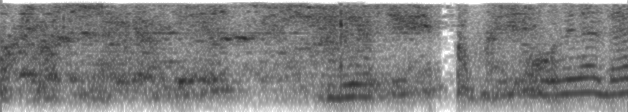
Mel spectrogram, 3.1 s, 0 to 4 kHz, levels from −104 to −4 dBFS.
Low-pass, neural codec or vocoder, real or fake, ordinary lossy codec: 3.6 kHz; codec, 24 kHz, 0.9 kbps, WavTokenizer, medium speech release version 1; fake; AAC, 16 kbps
